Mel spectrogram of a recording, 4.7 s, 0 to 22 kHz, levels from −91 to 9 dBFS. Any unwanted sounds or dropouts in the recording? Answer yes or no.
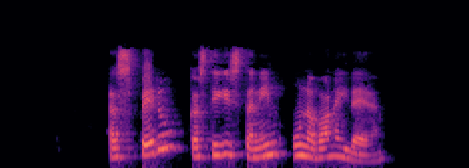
no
